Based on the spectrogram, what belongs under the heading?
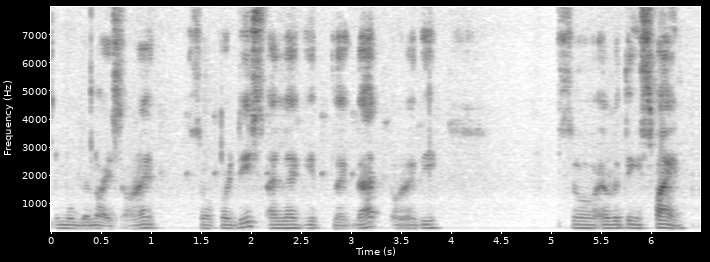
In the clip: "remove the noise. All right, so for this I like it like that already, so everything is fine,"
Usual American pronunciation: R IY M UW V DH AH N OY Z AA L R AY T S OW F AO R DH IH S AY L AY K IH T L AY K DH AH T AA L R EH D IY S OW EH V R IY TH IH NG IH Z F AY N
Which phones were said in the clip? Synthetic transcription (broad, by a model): R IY M UW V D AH N OY S AA L R AY T S OW F AO R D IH S AY L AY K IH T L AY K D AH T AA L R EH D IY S OW EH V R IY T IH NG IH S F AY N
